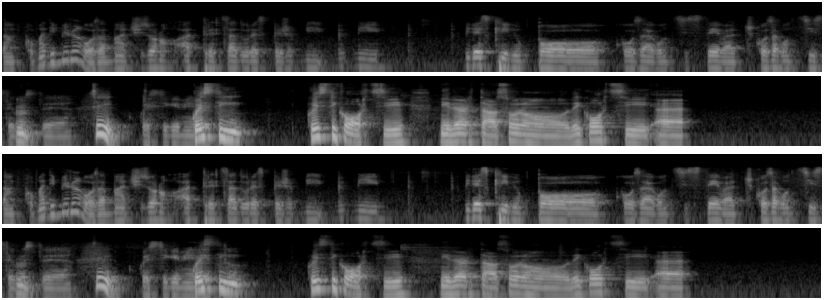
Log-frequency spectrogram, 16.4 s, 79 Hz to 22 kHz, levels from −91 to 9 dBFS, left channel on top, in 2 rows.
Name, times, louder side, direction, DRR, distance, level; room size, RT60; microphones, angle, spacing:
voice 1, 0.0-3.2 3.6-3.8 4.6-9.1 9.8-10.5, right 2 dB, 30° right, 0.7 m, -40 dB
voice 2, 9.1-9.5 10.1-10.7 11.3-15.0, left 4 dB, 60° left, 0.4 m, -29 dB
10.5 x 8.4 x 2.2 m
head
